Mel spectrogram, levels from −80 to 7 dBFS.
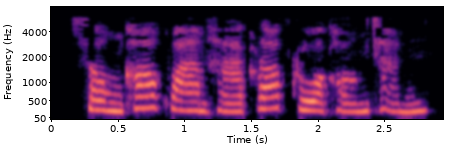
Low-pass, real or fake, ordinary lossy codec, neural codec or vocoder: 7.2 kHz; real; MP3, 24 kbps; none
